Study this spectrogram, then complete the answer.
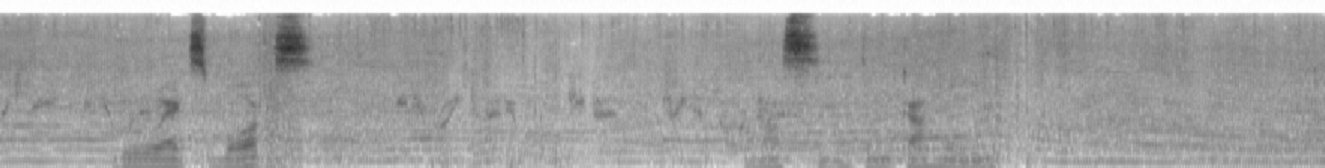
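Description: A rally car engine revs hard and shifts gears.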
